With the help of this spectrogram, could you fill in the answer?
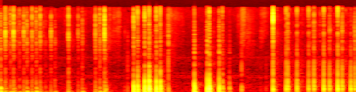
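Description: Bare fingertips tap and scratch the printed surface of a large cardboard console box held diagonally against the body. Rapid, dry, hollow taps with a low-mid thump come in quick irregular bursts, each dying away almost instantly, with faint scratchy rustle between them.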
